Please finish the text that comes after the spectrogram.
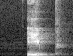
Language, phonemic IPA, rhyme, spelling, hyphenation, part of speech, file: Dutch, /ip/, -ip, iep, iep, noun, Nl-iep.ogg
- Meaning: an elm, tree of the genus Ulmus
